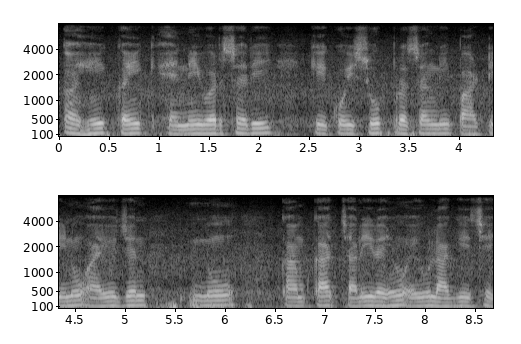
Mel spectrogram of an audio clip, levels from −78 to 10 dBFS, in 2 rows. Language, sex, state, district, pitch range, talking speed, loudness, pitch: Gujarati, male, Gujarat, Valsad, 110-125 Hz, 110 wpm, -17 LUFS, 120 Hz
